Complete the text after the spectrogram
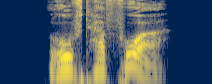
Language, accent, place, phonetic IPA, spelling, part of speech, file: German, Germany, Berlin, [ˌʁuːft hɛɐ̯ˈfoːɐ̯], ruft hervor, verb, De-ruft hervor.ogg
- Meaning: second-person plural present of hervorrufen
